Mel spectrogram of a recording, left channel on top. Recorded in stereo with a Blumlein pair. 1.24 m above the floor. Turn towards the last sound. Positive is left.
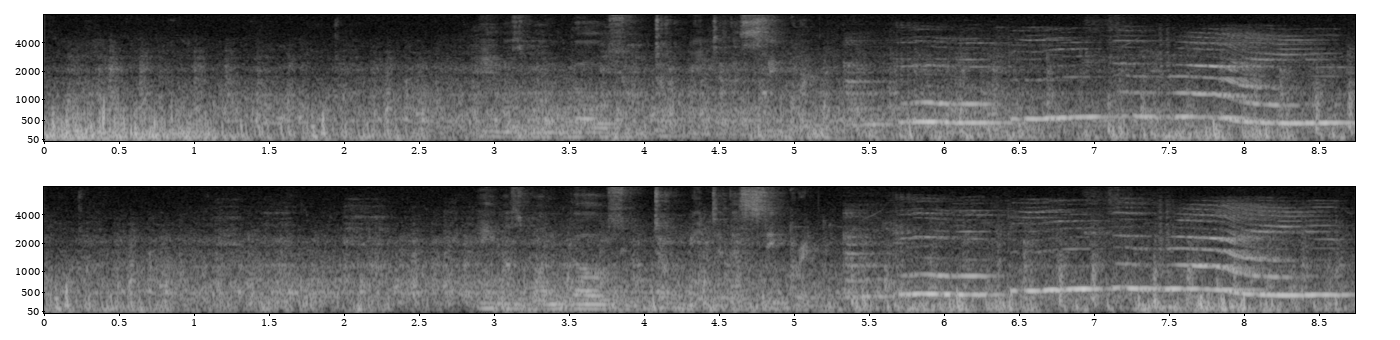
turn(degrees=-20)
